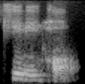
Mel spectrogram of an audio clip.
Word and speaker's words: Keaney Hall: okay so this is this word is pronounced kini hall okay you can always tell uh new students from uh veteran students because they cannot pronounce this okay but but if you've been here a year or two then you know this is kini all right and so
